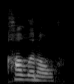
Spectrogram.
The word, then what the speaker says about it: colonel: Also, why is Colonel spelled like that? – I blame the French. – Colonel.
